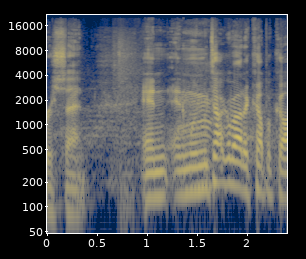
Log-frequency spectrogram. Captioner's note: audience gasps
